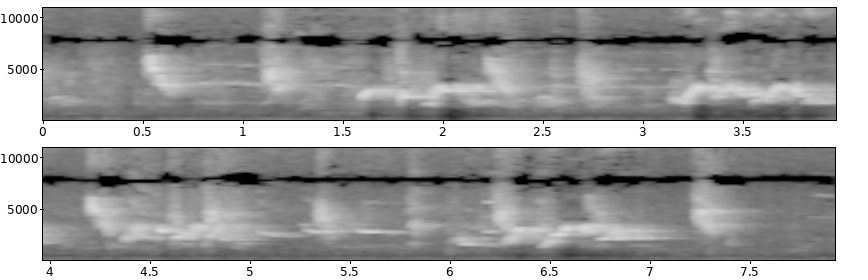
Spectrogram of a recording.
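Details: A good singer that occasionally somersaults, delivering about six lively whistled phrases, each sweeping upward then dropping, with short gaps between them and a constant low hum behind.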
